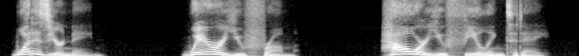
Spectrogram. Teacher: Notice the tone. It goes up at the end, showing curiosity and interest.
